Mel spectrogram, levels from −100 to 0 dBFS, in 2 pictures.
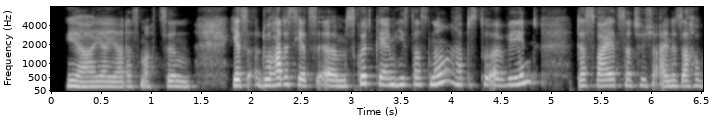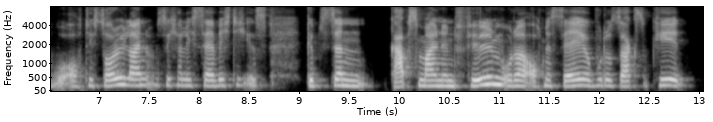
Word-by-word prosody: Ja, 180 -3 +2
ja, 180 0 -1
ja, 175 0 -2
das 185 0 -8
macht 175 0 -7
Sinn. 185 -1 -3 0.3
Jetzt 215 +1 +4
du 215 0 +2
hattest 250 0 +4
jetzt, 210 -1 0
ähm 195 -1 +1
Squid 275 +8 +2
Game 235 -3 +2
hieß 240 0 -2
das, 245 +1 -4
ne, 290 +7 +3
hattest 235 +1 -6
du - - +2
erwähnt. 255 +9 0 0.4
Das 205 0 -1
war 200 0 +4
jetzt 210 +1 -1
natürlich 210 0 -4
eine 190 +1 -1
Sache, 195 +1 -3
wo - - -4
auch 185 - -3
die 210 +1 -7
Storyline 220 +3 +2
sicherlich 215 -2 -6
sehr 200 -2 +1
wichtig 210 +2 -5
ist. - - -8 0.3
Gibt's 200 0 -1
denn 205 -3 +1 0.2
gab's 170 +4 +2
mal 200 -1 +3
'nen 195 -1 +1
Film 220 +6 +5
oder 195 -1 +2
auch 185 - -2
'ne 205 - -3
Serie, 195 +2 +2
wo - - -4
du 205 -1 -2
sagst: 185 -1 -2
„Okay, 215 -1 0
210 Hz, 215 wpm, -23 LUFS, 195-225 Hz, 0.4 s, Film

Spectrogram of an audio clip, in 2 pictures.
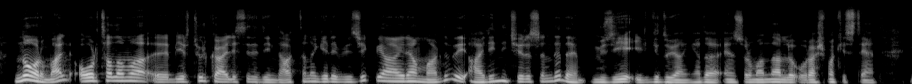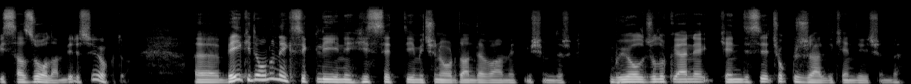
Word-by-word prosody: normal, 170 - +5
ortalama, 165 0 +3
ııı, 115 -2 -4
bir 125 0 -2
Türk 155 +6 -6
ailesi 120 -1 -1
dediğinde 105 -3 -5
aklına 130 +7 -4
gelebilecek 130 - -4
bir 175 - +1
ailem 140 -4 +2
vardı 110 - -2
ve 195 - +2
ailenin 120 +6 0
içerisinde 140 +4 -3
de 105 -3 +1
müziğe 110 +3 0
ilgi 105 +1 -5
duyan 105 -2 +1
ya 100 +1 -6
da 105 -2 0
enstrümanlarla 110 +1 0
uğraşmak 105 +2 -3
isteyen, 95 -2 -7 0.3
bir - - -3
sazı 110 +3 +3
olan 100 -3 +1
birisi 115 -2 -4
yoktu. - - -2 0.7
Iıı, 105 -1 +2
belki 205 +2 +6
de 220 - +5
onun 225 +3 +3
eksikliğini 120 - +2
hissettiğim 110 +1 0
için 105 +2 -2
ordan 100 -1 0
devam 95 -1 -2
etmişimdir. 95 0 -9 0.4
Bu 110 0 +1
yolculuk, 120 +1 +3
yani 120 +6 +1
kendisi 110 +3 0
çok 140 -1 -4
güzeldi 100 -5 -1
kendi 95 0 -4
içinde. 95 +1 -10
115 Hz, 155 wpm, -23 LUFS, 105-130 Hz, 0.7 s, belki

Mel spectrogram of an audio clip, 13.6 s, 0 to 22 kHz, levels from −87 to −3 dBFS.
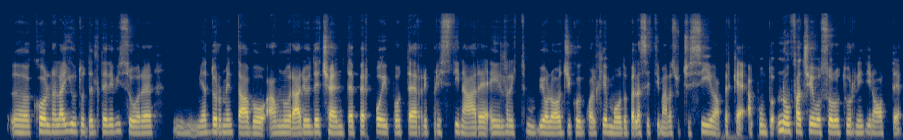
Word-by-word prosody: uhm, 150 -1 -1
con 170 0 +4
l'aiuto 165 +2 0
del 150 -2 -5
televisore 155 -3 0 0.3
m 70 -2 -15
mi 150 - -5
addormentavo 155 -3 +2
a - - 0
un 150 +1 -6
orario 150 +1 +4
decente, 150 -1 +2
per 150 -1 0
poi 160 -2 +2
poter 150 -1 +1
ripristinare 145 -2 -2
il 150 -1 -3
ritmo 155 +1 -8
biologico 145 +1 +1
in 140 - -5
qualche 145 +3 -1
modo 135 -1 -1
per 140 0 +2
la 150 - +2
settimana 145 -2 -6
successiva, 150 +3 -3
perché, - - -1
appunto, 160 -3 -4
non 190 -3 +4
facevo 170 -1 +3
solo 155 -1 +3
turni 155 -1 -5
di 160 +1 -7
notte 145 0 -4
150 Hz, 150 wpm, -23 LUFS, 145-160 Hz, 0.3 s, con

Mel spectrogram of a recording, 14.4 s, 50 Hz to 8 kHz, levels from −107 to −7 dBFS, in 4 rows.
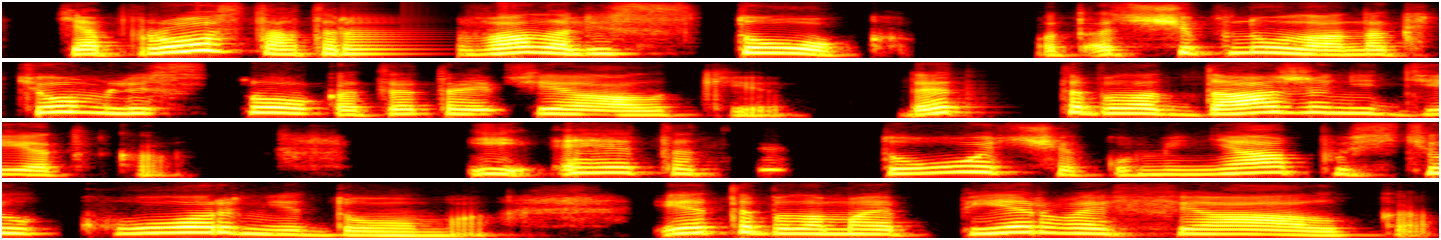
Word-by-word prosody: Я 195 - +3
просто 250 - +5
оторвала 200 +4 +2
листок, 225 - 0 0.3
вот - - -11
отщипнула 245 -6 +1
ногтем 235 +8 -1
листок 225 +1 0
от 175 +1 -5
этой 200 -1 -1
фиалки. 170 -7 -2 0.3
Это 260 +1 -2
была 225 -2 +3
даже 225 +9 +5
не 230 -2 -4
детка. 175 -2 -9 0.7
И 205 - -4
этот 250 -5 -3
листочек 260 - -5
у - - -10
меня 195 +9 +1
пустил 215 -1 -7
корни 235 -3 +2
дома. 150 -3 -8 0.4
Это 245 +6 +1
была 215 -3 +1
моя 200 -2 -1
1 230 0 0
фиалка. 195 -7 -1
210 Hz, 120 wpm, -19 LUFS, 190-250 Hz, 0.7 s, просто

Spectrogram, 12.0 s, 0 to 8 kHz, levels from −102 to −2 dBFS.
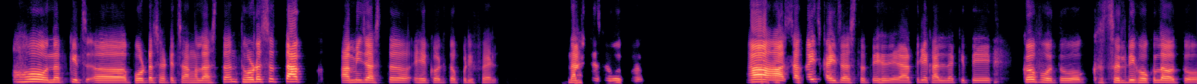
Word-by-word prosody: हो, 230 0 +4
नक्कीच 205 0 -4
अ, 175 -1 +1
पोटासाठी 190 +1 -4
चांगलं 180 -2 -3
असतं 175 +5 -7
आणि 230 +1 -5
थोडंसं 225 +3 +1
ताक 240 -1 +10 0.4
आम्ही 200 +2 0
जास्त 195 0 -1 0.2
हे 175 - -5
करतो 170 -1 -8
प्रीफर 160 -1 -11 0.8
नाश्त्यासोबत 175 -1 -4
पण. 165 - -14 1.1
हां, 225 +1 +11
हां, 200 - +8
सकाळीच 235 +5 -2
खायचं 195 -1 0
असतं 175 +1 -10
ते, 170 -2 -6
रात्री 170 +5 -4
खाल्लं 175 0 -5
की 185 - -14
ते 190 0 -6 0.4
कफ 220 -1 +1
होतो, 175 -1 -5 0.2
क 165 - -15
सर्दी 195 +1 -1
खोकला 190 +1 0
होतो. 165 -1 -8
190 Hz, 160 wpm, -24 LUFS, 175-205 Hz, 1.1 s, हां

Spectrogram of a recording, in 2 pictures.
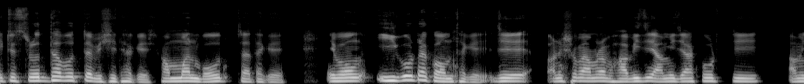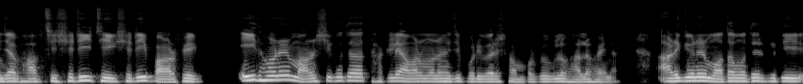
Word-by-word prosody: একটু 150 +2 -1
শ্রদ্ধাবোধটা 175 +1 +2
বেশি 140 +2 -1
থাকে, 120 -5 -2 0.2
সম্মানবোধটা 145 0 +1
থাকে 110 -3 -6 0.6
এবং 150 +1 +5 0.4
ego 180 +3 +6
টা 200 - +4
কম 140 -2 +4
থাকে, 115 -5 -3 0.2
যে 150 - +5 0.4
অনেক 145 +1 -2
সময় 155 -2 0
আমরা 155 0 +1
ভাবি 135 +2 +2
যে 160 - +2
আমি 140 +1 +2
যা 140 - +1
করছি, 150 -1 -2 0.5
আমি 140 +2 0
যা 140 - +2
ভাবছি 130 0 -4
সেটিই 175 +3 +2
ঠিক 150 -3 +3
সেটিই 165 +3 +3
perfect 125 +2 -1 0.5
এই 190 - +6
ধরনের 200 +2 +3
মানসিকতা 165 +6 -2 0.2
থাকলে 150 +3 -5
আমার 135 +1 -2
মনে 135 0 -2
হয় 135 -1 -1
যে - - -3
পরিবারের 130 0 -2
সম্পর্কগুলো 125 +3 -3
ভালো 115 +1 -3
হয় 110 -1 -6
না - - -17 0.5
আরেকজনের 160 +3 +4
মতামতের 145 +3 +1
প্রতি 145 0 0
145 Hz, 160 wpm, -19 LUFS, 130-155 Hz, 0.6 s, ego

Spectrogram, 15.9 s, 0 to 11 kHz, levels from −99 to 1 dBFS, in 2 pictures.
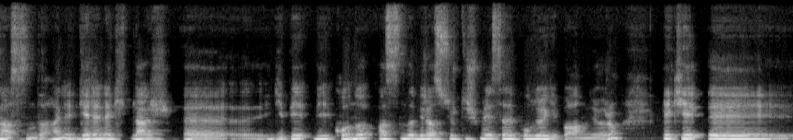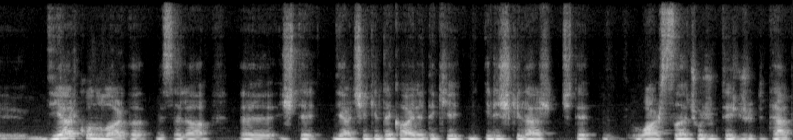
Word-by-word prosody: aslında, 105 -2 -2
hani 120 +2 0
gelenekler, 115 0 0
eee, 105 -3 -4 0.5
gibi 130 +5 -2
bir 125 0 +3
konu 140 +6 +2
aslında 130 +2 +1
biraz 130 +1 +3
sürtüşmeye 135 +1 -3
sebep 130 -1 0
oluyor 125 0 +5
gibi 110 -6 -2
anlıyorum. 95 - -5 0.4
Peki, 150 0 +2
eee, 135 +8 +3 0.2
diğer 155 +8 +4
konularda, 110 - 0
mesela, 115 0 -6 0.3
eee, 110 -3 -3
işte, 120 -4 -4 0.2
diğer 120 -1 +3
çekirdek 120 0 0
ailedeki 120 +2 +1
i 125 0 -2
ilişkiler, 115 -2 0
işte 135 -5 -6 0.2
v 115 - -13 0.2
varsa 115 0 +1
çocuk 120 0 -2
tec 115 -3 0 0.3
ter 110 -1 -1
120 Hz, 120 wpm, -21 LUFS, 115-130 Hz, 0.5 s, oluyor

